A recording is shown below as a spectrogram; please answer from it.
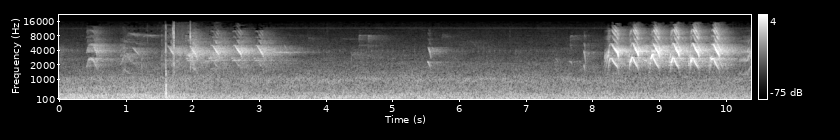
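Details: Overexcited Rose-ringed Parakeets, about ten, surrounding a red squirrel in a row of plane trees at Versailles; a run of harsh screeches, a quieter gap, then a fast regular burst of about seven shrill squawks.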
